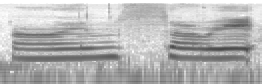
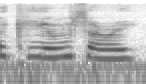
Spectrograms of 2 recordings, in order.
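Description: First: Slow, drawn-out sorry; drawn-out apology. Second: Said in the usual way. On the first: Real, not acted. Owner apologising to her cat, slow drawn-out sorry. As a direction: stretch the apology out slowly.

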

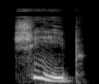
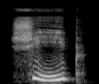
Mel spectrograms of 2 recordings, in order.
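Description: First: "sheep" said with a falling tune that closes the pair; plural sheep. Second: "Sheep" said with a rising tune, as the first item of a pair; singular sheep. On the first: Teacher giving the plural "sheep" to learners, falling tune. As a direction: let "sheep" drop to a final fall. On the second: Teacher reading the singular "Sheep" to learners, rising tune. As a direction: lift the end of "Sheep" like a list item. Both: Shown as a demonstration.

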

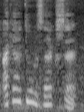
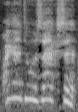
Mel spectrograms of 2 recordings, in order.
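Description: First: Said in the usual way. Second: High, loud excited declaration; high excited outburst; excited cry. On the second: Real, not acted. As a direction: blurt it out thrilled.

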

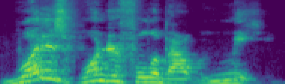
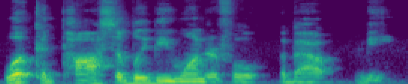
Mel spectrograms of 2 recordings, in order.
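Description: First: Open, curious asking; light, upbeat tone; hopeful self-question. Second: Defeated, quiet self-pity; self-doubting. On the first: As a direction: wonder about yourself with confidence. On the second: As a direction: lower and softer, deflated. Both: Shown as a demonstration. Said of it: "Do you hear the difference in my tone of voice".

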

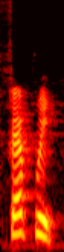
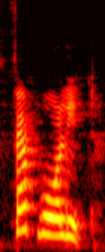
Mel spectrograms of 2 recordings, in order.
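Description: First: "favorite" squeezed to two syllables, fev-rit. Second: "favorite" in three syllables, fep-wo-lit; Thai misreading. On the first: Teacher models for students, two-syllable "favorite". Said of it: "สองพยางค์พอนะคะ". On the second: Teacher imitates common Thai reading, three-syllable "favorite". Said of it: "คนไทยชอบอ่าน favorite". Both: Shown as a demonstration.

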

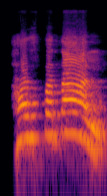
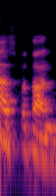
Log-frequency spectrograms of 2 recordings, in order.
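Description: First: "अस्पताल" with added h, has-pa-taal; wrong pronunciation. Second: "अस्पताल" with no h, as-pa-taal, lower; correct pronunciation. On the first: Teacher shows what many people say, "अस्पताल" starting with h. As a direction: put an h before "अस्पताल". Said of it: "जबकि अस्पताल नहीं होता". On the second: Teacher gives corrected "अस्पताल", no h, falling low. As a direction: open "अस्पताल" straight on the vowel. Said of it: "क्या होता है वो". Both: Shown as a demonstration.

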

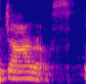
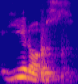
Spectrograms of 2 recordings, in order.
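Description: First: Gyros said JAI-ros; American pronunciation. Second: Gyros said YEE-ros; Greek pronunciation. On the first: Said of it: "Or as the Americans say". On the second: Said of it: "or however you pronounce it". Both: Shown as a demonstration.

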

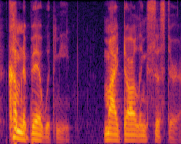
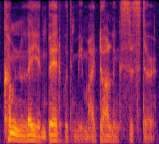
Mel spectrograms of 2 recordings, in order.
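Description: First: Sly seducer. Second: Low, much softer vampire croon; Count Dracula voice. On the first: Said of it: "that's the way I'ma pretend". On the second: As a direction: purr it low like a hammed-up Dracula. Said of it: "sounds like Count Dracula". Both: Retold or imitated.

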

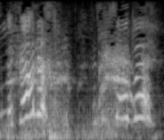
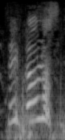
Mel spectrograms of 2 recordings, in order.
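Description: First: High frantic shout; panicked yell. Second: Said in the usual way. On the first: Real, not acted. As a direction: yell it in alarm. Spotted during hide and seek.

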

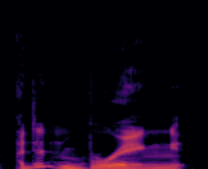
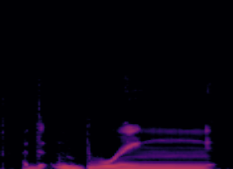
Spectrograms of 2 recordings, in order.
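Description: First: Said in the usual way. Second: Slow soft whisper. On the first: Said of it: "repeats the phrase". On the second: Shown as a demonstration. Retrying his sentence to viewers, slow hushed whisper. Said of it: "repeats the phrase whispered".

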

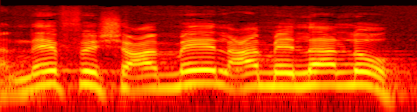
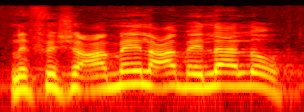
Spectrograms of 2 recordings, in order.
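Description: First: "נפש עמל עמלה לו" very slowly, word by word; emphatic verse. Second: Said in the usual way. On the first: Real, not acted. ("נפש עמל עמלה לו" לאט, מילה במילה)

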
